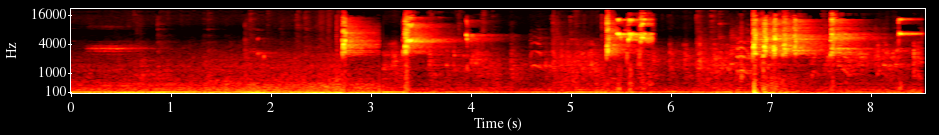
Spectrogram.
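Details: Angry African lovebirds giving harsh, noisy squawks in brief broadband bursts, some doubled or tripled in quick stutters, spaced irregularly over several seconds above a steady low indoor hum.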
